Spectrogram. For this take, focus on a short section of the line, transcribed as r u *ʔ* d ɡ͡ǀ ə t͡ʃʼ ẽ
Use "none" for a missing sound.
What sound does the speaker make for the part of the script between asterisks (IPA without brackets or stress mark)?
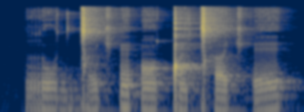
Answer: none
